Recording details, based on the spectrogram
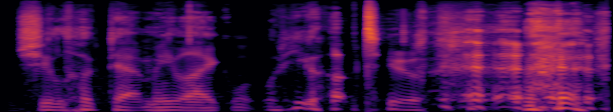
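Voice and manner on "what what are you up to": slow, higher suspicious wife; mock suspicion. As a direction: imitate a wary wife, slowly, with amusement. Wife's suspicious look voiced, with laugh.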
